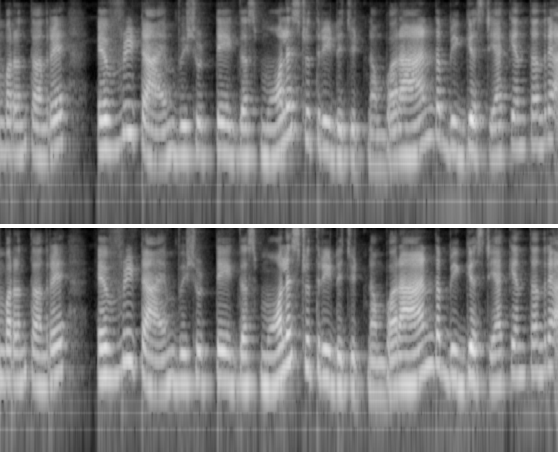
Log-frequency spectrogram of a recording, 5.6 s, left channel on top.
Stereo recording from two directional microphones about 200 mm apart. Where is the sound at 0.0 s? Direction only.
35° right (ahead or behind).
